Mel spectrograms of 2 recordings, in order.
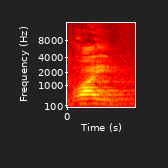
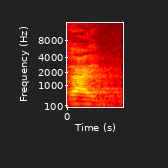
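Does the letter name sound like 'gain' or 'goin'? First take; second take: goin; gain. First: It sounds like 'goin', with a rounded vowel. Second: It sounds like 'gain', with an 'ay' vowel. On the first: The speaker calls it right. "this one is goin" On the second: The speaker calls it wrong. "not gain"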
